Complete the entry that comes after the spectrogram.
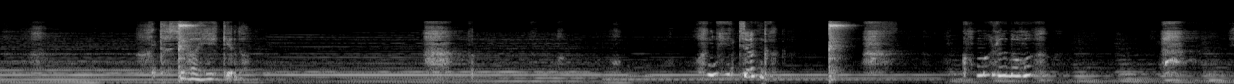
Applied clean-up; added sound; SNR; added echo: none; Tambourine; -1 dB; reverberation time 1.6 s.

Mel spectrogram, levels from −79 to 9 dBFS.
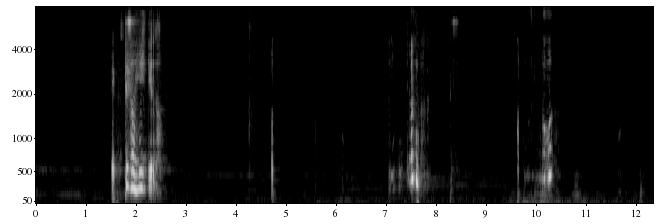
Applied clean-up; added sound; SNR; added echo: neural mask model DeepFilterNet 3.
